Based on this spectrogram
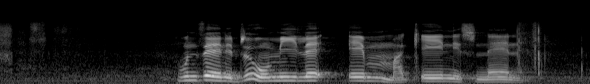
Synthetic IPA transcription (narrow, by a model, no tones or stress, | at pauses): ɸund͡zenib͡ʐiɦumilɛɛm̤a̰k̬ʼeniʂinɛːnɛ̰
